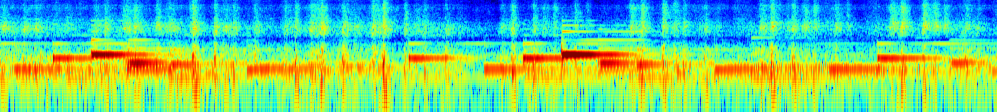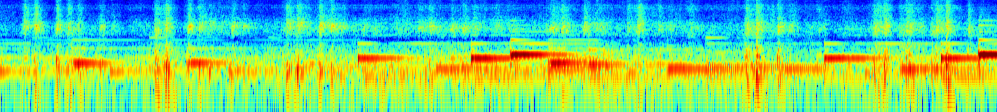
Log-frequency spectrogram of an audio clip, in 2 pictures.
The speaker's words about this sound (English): Now, when you're ready, all aboard the train to Dreamland.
